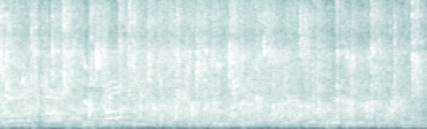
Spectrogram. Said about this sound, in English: Thank you, madam. Please clap for me. Please clap for me.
